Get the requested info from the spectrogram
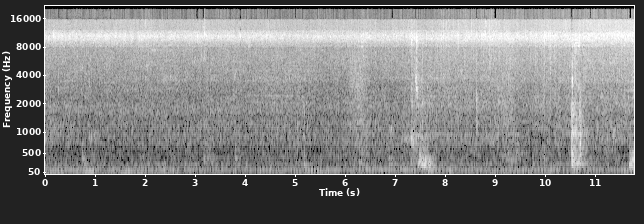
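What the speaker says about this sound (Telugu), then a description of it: "ఇప్పుడు నేను ఈ ఉసిరికాయ పేస్ట్ ఉంది కదా అది కూడా వేసి కొద్దిగా వేయించేసుకుంటాను" Ground amla (Indian gooseberry) paste fries in a pan for amla pulihora, making a steady low sizzle with a faint hum. Occasional soft stirring scrapes come near the end.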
